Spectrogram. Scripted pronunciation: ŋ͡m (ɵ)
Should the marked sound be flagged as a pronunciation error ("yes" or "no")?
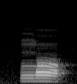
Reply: yes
